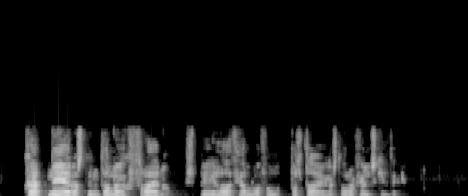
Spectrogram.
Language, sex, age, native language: Icelandic, male, 20-29, Icelandic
